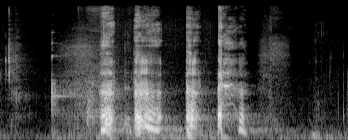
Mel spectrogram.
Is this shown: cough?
yes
